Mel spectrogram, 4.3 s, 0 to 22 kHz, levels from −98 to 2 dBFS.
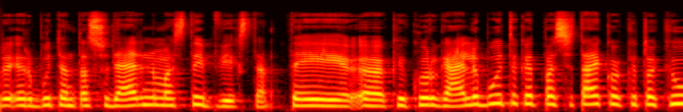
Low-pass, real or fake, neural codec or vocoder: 14.4 kHz; real; none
